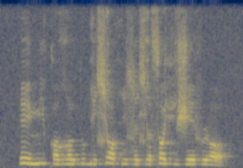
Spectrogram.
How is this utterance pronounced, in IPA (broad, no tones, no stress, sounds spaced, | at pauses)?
e mʲ o k ɔ ʁʷ ɤ tʷ i ɡ e ɕ ɔ x i ɮ ɤ ɕ ɤ s ɔ fʲ e ʒ e f ɹ ɔ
